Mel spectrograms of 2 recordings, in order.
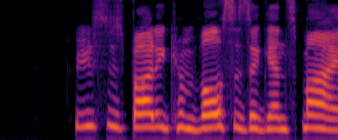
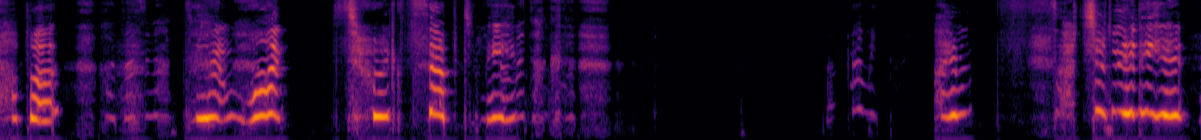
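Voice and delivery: voicing dying Kurisu; 9 semitones higher than usual. Voicing Kurisu confessing about her father, tearful. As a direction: play the dying girl, pained and upset.

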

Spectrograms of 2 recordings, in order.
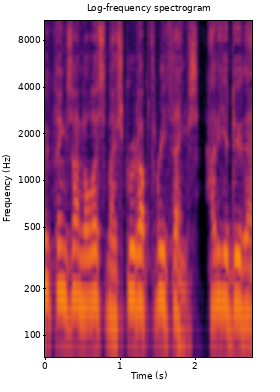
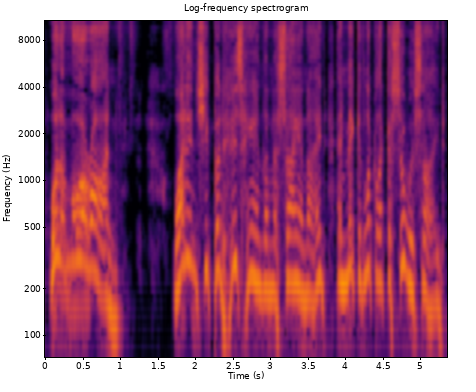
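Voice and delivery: high, shrill-free mock yell at the screen; imitating his wife yelling at the screen, high and excited; mock screaming at the TV; 7 semitones higher than usual. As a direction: yell at the TV like a true-crime fan. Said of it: "She's screaming at the screen".

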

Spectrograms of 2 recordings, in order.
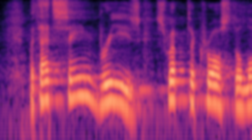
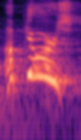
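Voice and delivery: very high-pitched squawked taunt; crying birds. A narrator's reading. Birds jeering at the people below, high squawked cry. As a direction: squawk it like a cheeky bird. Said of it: "the birds cried".

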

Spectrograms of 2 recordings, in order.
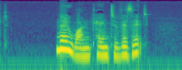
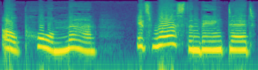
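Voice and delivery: high, slow, on the edge of tears; a girl about to cry over her hurt father; tearful; 8 semitones higher, 3 dB louder, slower than usual. A narrator's reading. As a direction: let the words tremble toward crying. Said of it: "She began to cry".

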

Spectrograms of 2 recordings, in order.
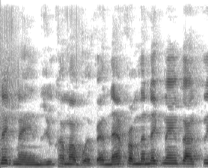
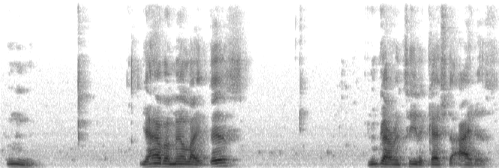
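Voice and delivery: speaking between bites; talking while chewing. Real, not acted. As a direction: mouth partly full. Seen 0: holds meat, bites at 1.9 and 3.1 while talking.

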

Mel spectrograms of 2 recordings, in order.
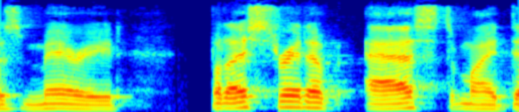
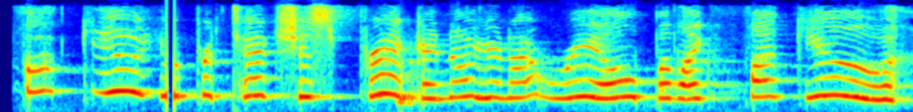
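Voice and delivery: much higher, louder outraged yell; angry outburst; 5 dB louder than usual. Real, not acted. Player yells at a fictional character, high, outraged outburst. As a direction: screech it at the fake character.

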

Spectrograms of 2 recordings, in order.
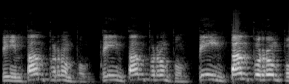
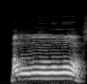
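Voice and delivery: loud excited chant of vamos; loud gamer hype chant; hyped cheering; 5 semitones higher, 7 dB louder, faster than usual. Real, not acted. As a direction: pump yourself up, chanting. Hyped cheering during play.

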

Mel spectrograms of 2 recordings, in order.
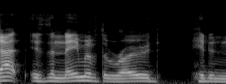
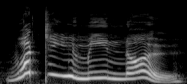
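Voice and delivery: high, loud, slow outrage; shocked protest at the screen; indignant disbelief; 10 semitones higher, 8 dB louder, slower than usual. Real, not acted. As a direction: demand an answer, baffled. Arguing with game character's reply.

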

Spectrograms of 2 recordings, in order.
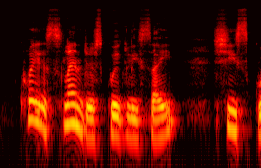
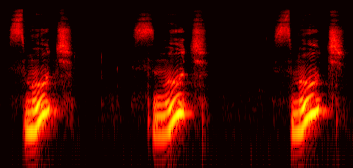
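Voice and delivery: slow start, then smooches climbing higher and louder; joyful smooches; 5 semitones higher, 9 dB louder, much slower than usual. Acted. Happy fish smooching everyone, rising with joy. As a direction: build the smooches into a big happy finish.

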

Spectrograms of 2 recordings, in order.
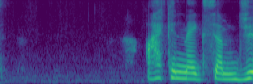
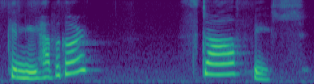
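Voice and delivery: ordinary delivery

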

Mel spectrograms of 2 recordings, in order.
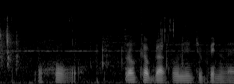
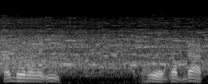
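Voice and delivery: alarmed shouting; 6 semitones higher, 11 dB louder than usual. Real, not acted. Hit another trap.

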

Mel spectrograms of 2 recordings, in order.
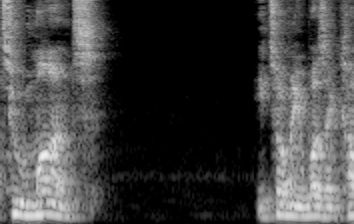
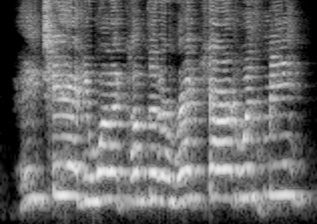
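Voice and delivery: much higher, odd put-on voice imitating a man who had spoken to no one for years; eerie high-pitched inmate voice, friendly invite; [name]'s strange voice. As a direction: squeak it out like someone who forgot how to talk. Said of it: "And that kind of voice".

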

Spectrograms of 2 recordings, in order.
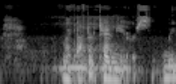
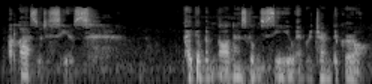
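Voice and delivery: livelier story reading. A narrator's reading. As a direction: give each king a clear spoken line. Reads the novel aloud.

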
